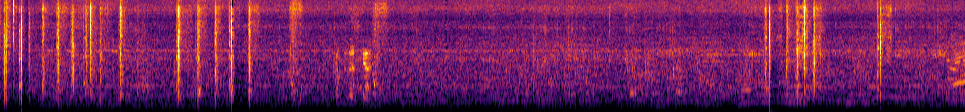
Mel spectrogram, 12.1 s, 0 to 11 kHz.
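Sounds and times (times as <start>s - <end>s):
model cannons firing: 0.0s - 4.9s, 9.5s - 11.5s
steady outdoor hiss: 0.0s - 12.0s.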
